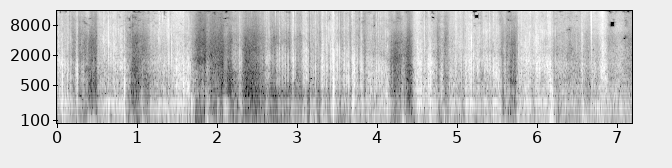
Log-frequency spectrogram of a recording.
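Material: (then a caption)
Foam. Fingertips and nails scratch and rub rapidly across a black foam windscreen on a silver condenser microphone. The result is a dense, close, crackling rustle with a heavy low rumble and little brightness. It continues almost unbroken, with brief dips near 1 and 2 seconds.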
